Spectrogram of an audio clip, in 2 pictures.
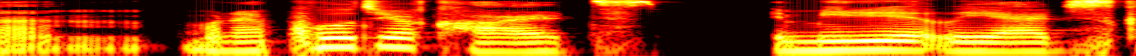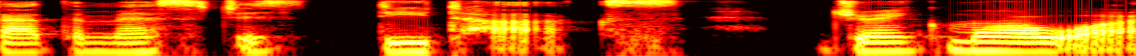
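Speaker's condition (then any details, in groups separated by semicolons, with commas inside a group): No condition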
